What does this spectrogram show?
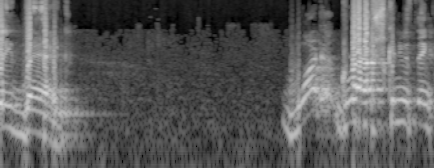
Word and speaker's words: DAG: a directed a cyclic graph which we call pronounce as a dag okay so we going to use this word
